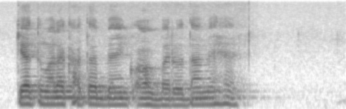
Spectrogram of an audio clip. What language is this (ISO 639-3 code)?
hin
